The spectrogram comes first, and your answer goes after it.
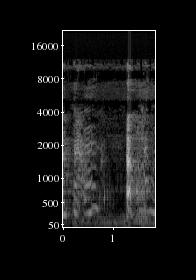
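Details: Pet dog Lucas responding when called for a bath: after coaxing human speech, one sharp, loud bark-like yelp with stacked harmonics, followed by quieter voices.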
